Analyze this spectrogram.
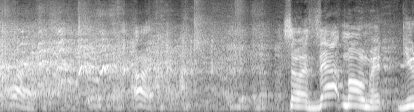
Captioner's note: audience laughing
